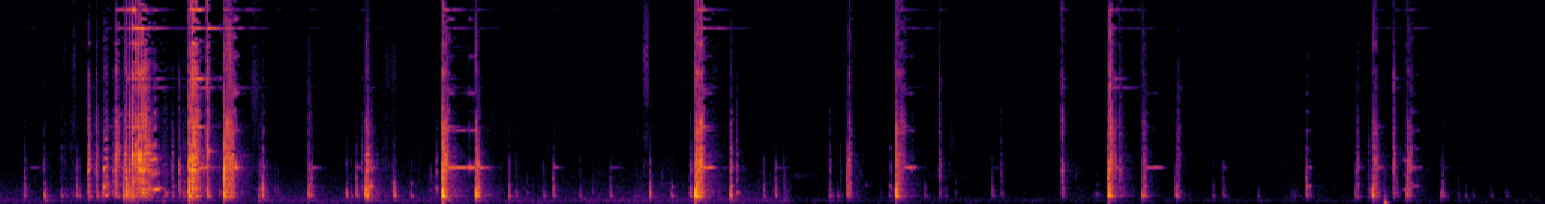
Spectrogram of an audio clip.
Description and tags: Cabin hook swung against a wooden door. Recorded inside a large wooden goahti at Ylläskaltio hotel in Äkäslompolo, Finland.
